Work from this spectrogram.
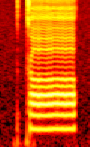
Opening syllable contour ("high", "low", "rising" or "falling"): high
